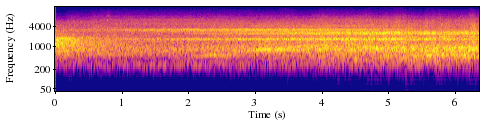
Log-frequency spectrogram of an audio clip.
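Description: A subway train pulls away, its motors humming louder as it speeds up in an echoing underground hall.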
